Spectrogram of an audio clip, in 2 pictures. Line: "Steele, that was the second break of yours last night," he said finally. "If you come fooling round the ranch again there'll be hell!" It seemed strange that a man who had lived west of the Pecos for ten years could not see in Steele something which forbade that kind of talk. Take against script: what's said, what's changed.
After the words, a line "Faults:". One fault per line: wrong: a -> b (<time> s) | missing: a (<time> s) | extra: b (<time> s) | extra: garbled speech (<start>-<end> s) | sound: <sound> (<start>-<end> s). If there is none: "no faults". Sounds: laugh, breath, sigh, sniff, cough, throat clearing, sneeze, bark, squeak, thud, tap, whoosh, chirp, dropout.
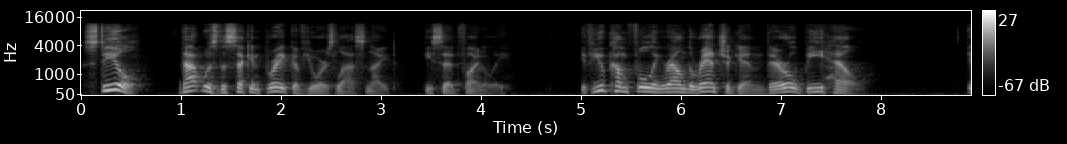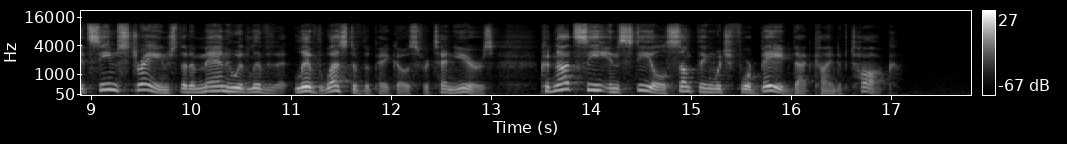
"Steele, that was the second break of yours last night," he said finally. "If you come fooling round the ranch again there'll be hell!" It seemed strange that a man who had lived lived west of the Pecos for ten years could not see in Steele something which forbade that kind of talk.
Faults:
extra: lived (11.0 s)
